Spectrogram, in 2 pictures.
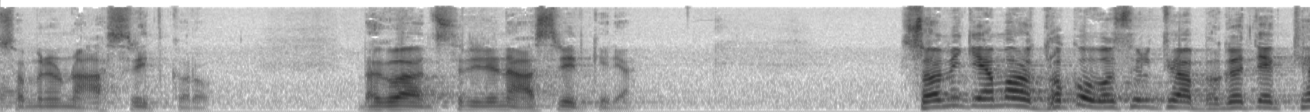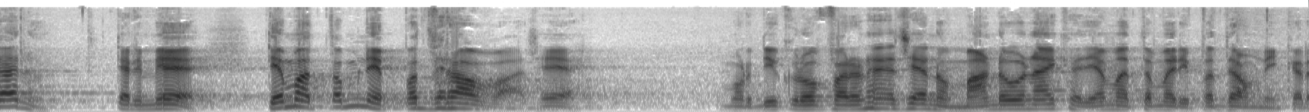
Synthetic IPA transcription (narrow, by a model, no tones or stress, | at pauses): səmneno̰a̰sɾit̪kəɾo | bʱəɡʋansəɾiɾnea̰sɾit̪kəɾja̰ | samikeəmaɾod̪ʱəkoʋəsult̪ʰiʋabʱəɡət̪ek̚t̪ʰijanũ | t̪jaɾemet̪emãt̪əmnepəd̪ʱɾaʋːa̰t͡ʃʰe | moɾod̪ikɾopʰəɾɳet͡ʃʰenomãɳɖʋonakʰjod͡ʒemãt̪əmaɾipəd̪ʱɾaʋnikəɾ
